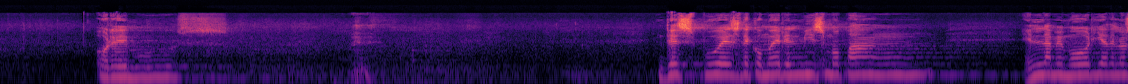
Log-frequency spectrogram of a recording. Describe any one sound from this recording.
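A man chants through a microphone in a large echoing hall.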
